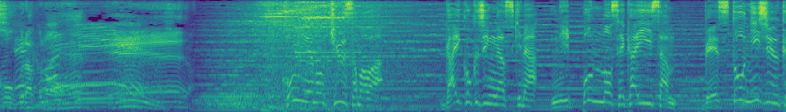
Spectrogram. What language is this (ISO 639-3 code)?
jpn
